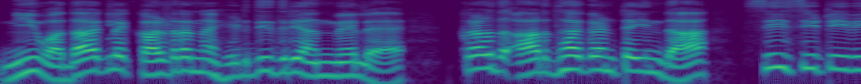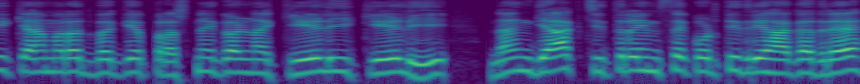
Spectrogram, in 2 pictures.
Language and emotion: Kannada, angry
